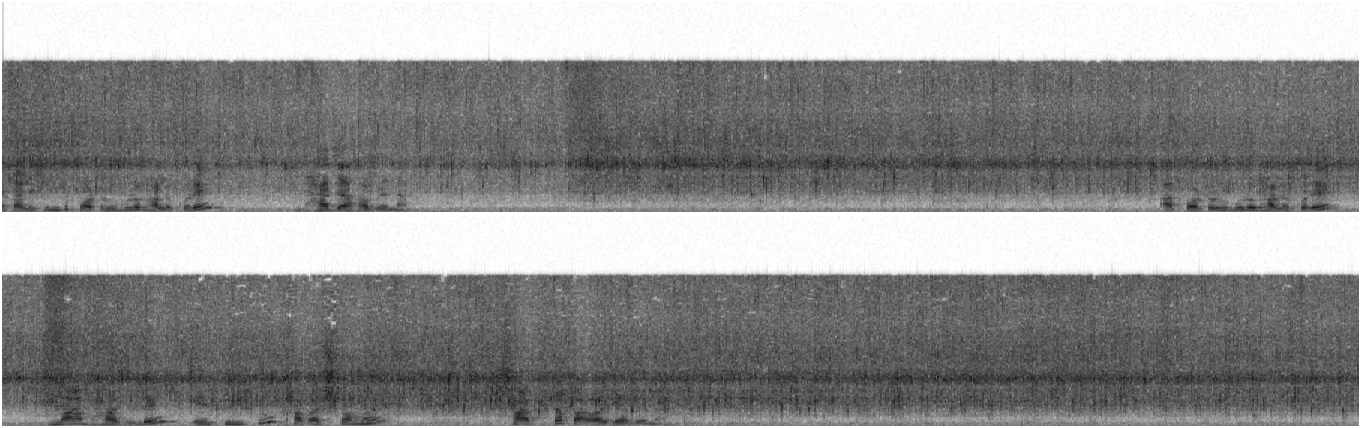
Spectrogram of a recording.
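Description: Oil sizzles and crackles steadily in a hot pan.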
